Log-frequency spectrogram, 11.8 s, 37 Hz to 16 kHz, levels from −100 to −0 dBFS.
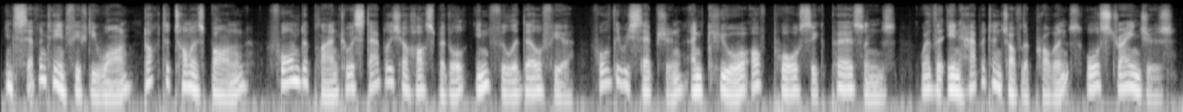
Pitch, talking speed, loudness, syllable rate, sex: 125 Hz, 160 wpm, -18 LUFS, 5.0 syllables/s, male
